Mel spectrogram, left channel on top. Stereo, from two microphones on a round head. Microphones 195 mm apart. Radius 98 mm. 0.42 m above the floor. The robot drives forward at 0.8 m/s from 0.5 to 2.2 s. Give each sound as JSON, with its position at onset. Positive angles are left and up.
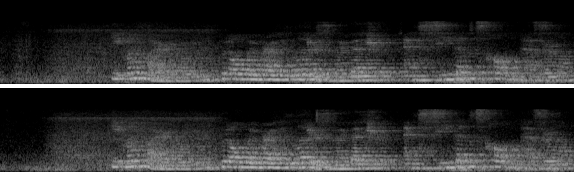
{"t": 1.1, "sound": "a woman speaking", "side_deg": 0, "distance_m": 1.3}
